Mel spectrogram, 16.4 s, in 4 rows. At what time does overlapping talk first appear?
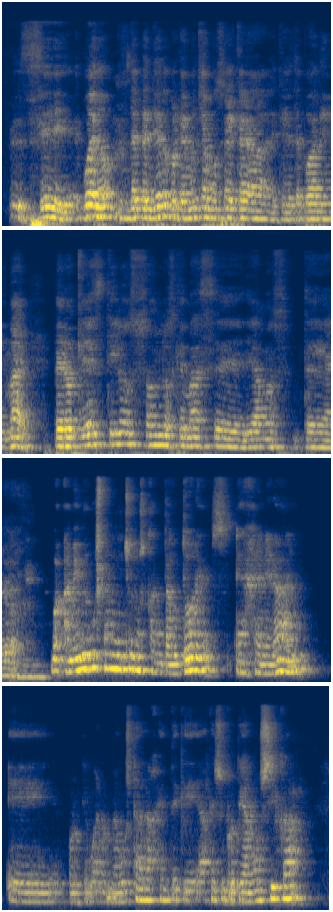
none

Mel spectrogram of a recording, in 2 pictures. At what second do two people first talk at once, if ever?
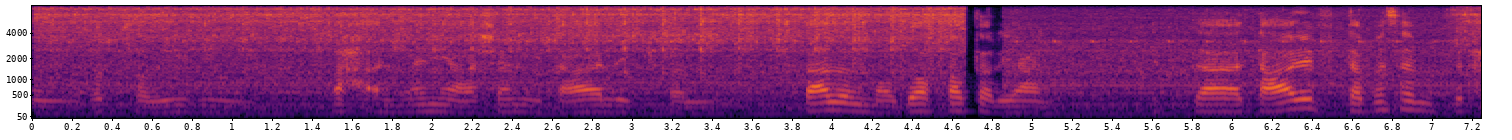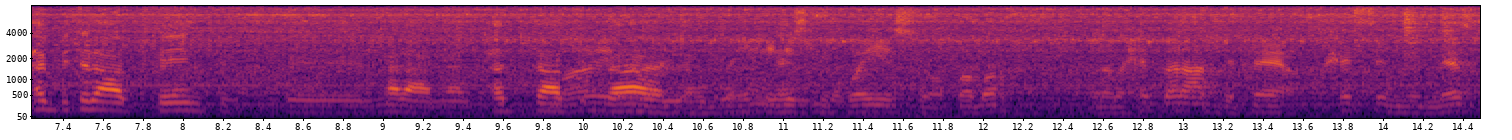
9.8 s

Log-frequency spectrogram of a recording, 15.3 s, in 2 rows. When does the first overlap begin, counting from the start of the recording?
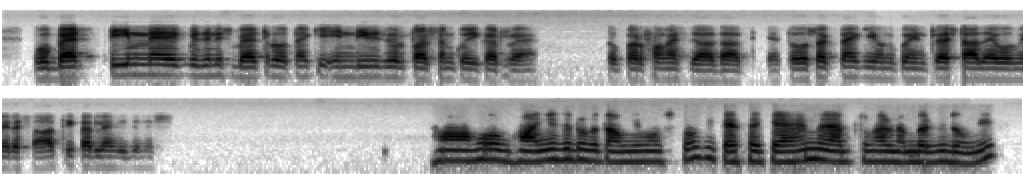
none

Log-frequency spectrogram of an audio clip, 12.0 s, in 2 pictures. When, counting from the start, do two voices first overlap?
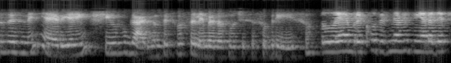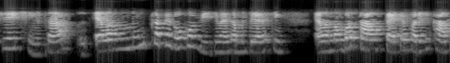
none

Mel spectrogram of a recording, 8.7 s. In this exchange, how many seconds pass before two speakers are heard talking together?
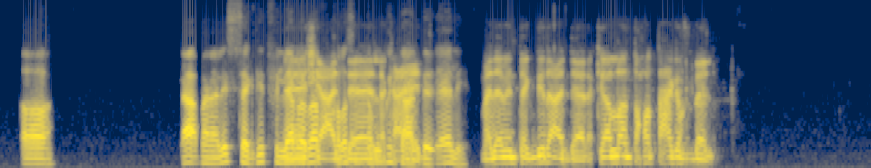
2.8 s

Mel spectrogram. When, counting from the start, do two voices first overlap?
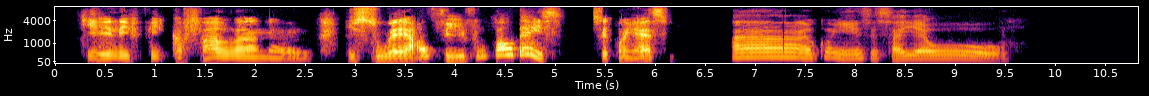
none

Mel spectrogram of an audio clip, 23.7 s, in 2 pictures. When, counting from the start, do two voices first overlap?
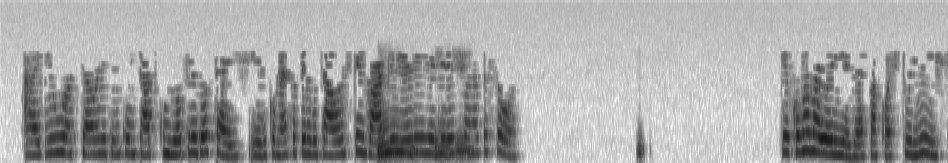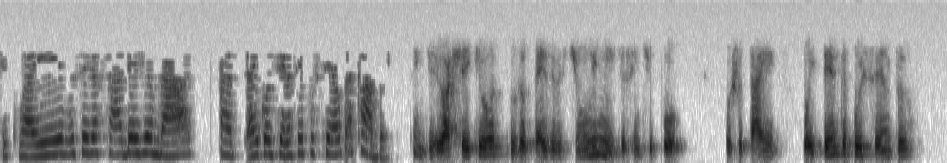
4.7 s

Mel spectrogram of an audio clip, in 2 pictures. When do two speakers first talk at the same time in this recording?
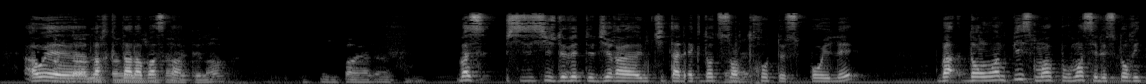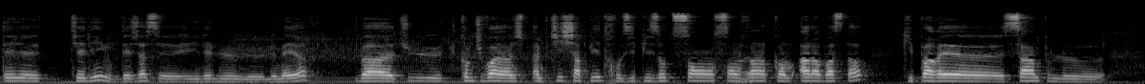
0.5 s

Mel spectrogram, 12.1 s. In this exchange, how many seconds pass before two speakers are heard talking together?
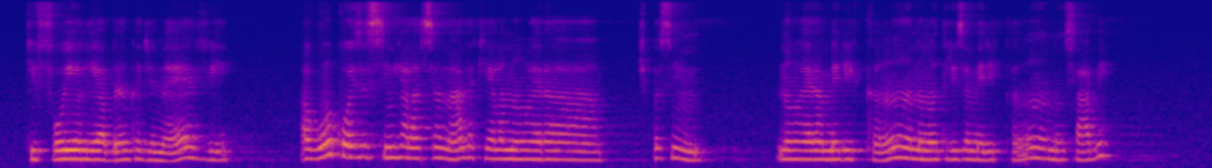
none

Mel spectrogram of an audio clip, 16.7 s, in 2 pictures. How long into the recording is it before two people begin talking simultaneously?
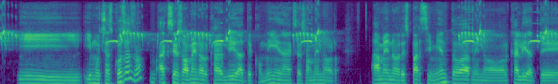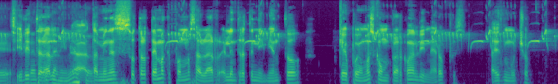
8.6 s

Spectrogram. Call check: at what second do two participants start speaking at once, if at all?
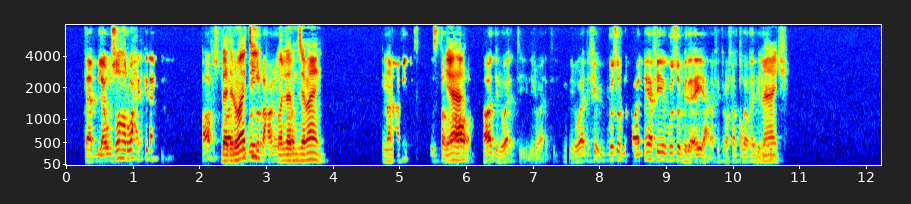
2.4 s

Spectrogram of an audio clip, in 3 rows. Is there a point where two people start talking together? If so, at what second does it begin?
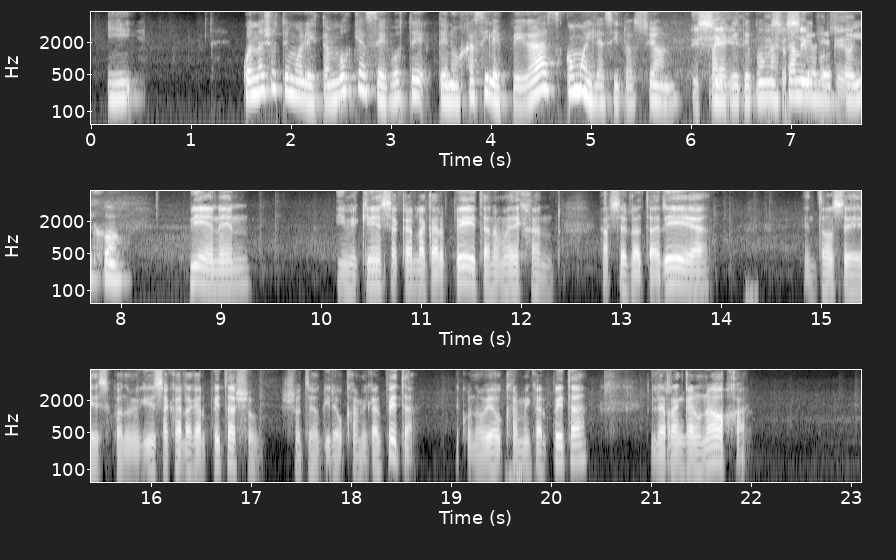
6.0 s

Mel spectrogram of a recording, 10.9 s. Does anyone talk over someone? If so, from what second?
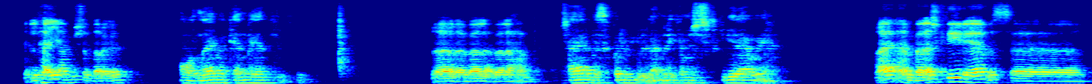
none

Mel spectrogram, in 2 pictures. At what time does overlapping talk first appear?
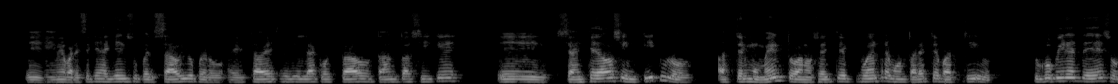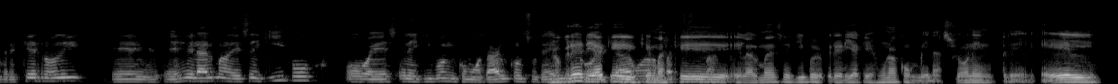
16.6 s

